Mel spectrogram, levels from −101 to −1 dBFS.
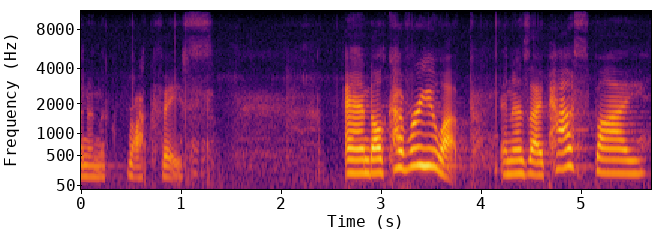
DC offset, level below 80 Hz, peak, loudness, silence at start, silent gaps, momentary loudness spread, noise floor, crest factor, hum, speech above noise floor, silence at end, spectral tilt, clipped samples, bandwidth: under 0.1%; -64 dBFS; -2 dBFS; -18 LUFS; 0 s; none; 17 LU; -53 dBFS; 20 dB; none; 34 dB; 0.05 s; -7.5 dB/octave; under 0.1%; 10 kHz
